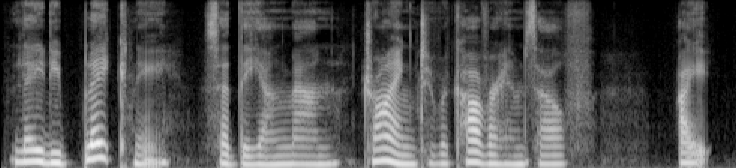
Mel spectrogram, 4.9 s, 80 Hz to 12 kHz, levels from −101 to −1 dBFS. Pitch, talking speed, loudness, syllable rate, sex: 190 Hz, 135 wpm, -19 LUFS, 4.4 syllables/s, female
